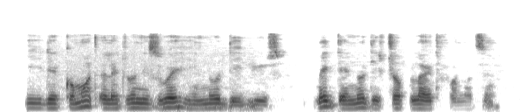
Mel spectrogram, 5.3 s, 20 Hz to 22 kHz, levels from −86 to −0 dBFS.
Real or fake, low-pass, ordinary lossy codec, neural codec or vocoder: real; 7.2 kHz; MP3, 64 kbps; none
